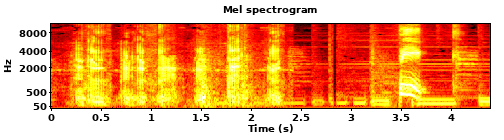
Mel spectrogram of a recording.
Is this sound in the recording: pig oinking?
yes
